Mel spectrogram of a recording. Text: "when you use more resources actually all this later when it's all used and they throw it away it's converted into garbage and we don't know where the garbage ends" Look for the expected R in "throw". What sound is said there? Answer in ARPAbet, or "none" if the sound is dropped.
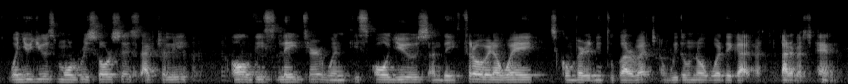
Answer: R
